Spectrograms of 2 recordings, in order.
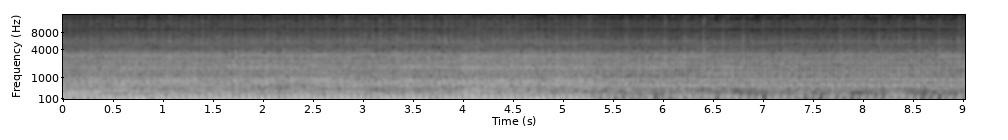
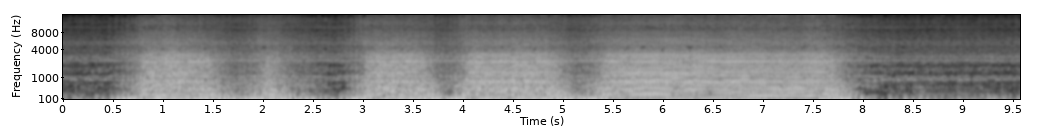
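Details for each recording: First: Honda Scoopy (K44) scooter, before repair, weak power and rough CVT sound, at idle: rough crackly rattle over an uneven idle, easing slightly later, from vibration of a hardening drive belt, hardened CVT drive belt. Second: Honda Scoopy (K44) scooter with CVT components removed, checking engine alone: about five clean throttle blips rising and falling smoothly over steady idle, engine and crank area normal, normal revving.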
